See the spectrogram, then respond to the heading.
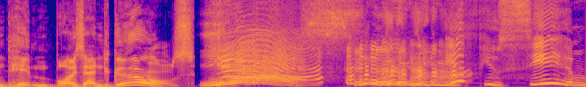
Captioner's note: giggling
